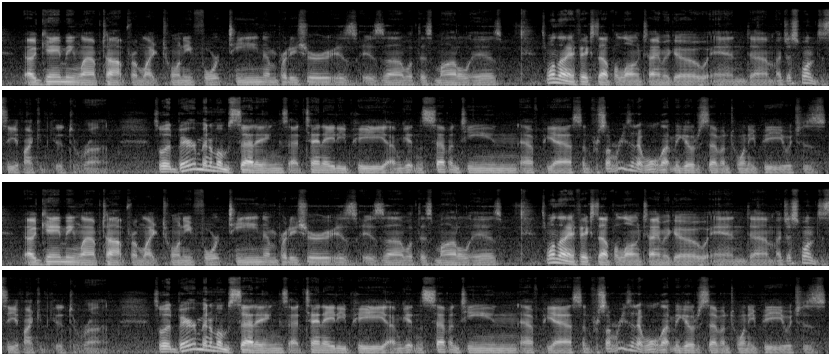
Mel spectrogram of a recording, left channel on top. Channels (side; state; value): both; normal; correlation 0.96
